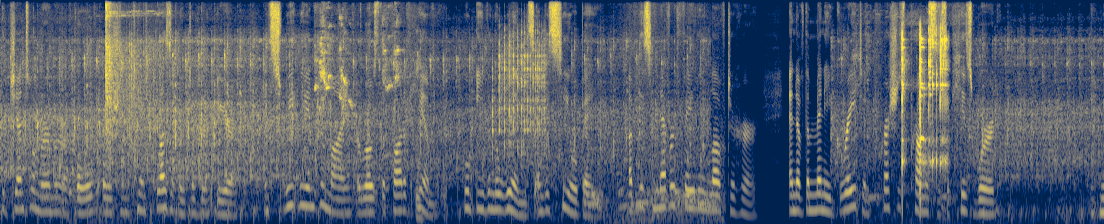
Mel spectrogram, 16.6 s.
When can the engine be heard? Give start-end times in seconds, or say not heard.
0.0-10.7, 12.4-16.5.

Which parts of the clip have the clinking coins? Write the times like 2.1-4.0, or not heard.
1.4-2.4, 7.3-8.5, 13.5-14.2.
